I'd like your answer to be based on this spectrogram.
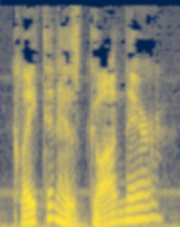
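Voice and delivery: slow, high, loud disbelieving question; chagrined exclamation. A narrator's reading. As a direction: draw it out, put out at the news. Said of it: "exclaimed Candler, visibly chagrined".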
